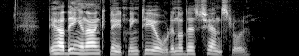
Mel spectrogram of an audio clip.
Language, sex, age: Swedish, female, 39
